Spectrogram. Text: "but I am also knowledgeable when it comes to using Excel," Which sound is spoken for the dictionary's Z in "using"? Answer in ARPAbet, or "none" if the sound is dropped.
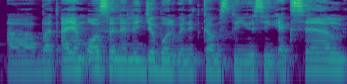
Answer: S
